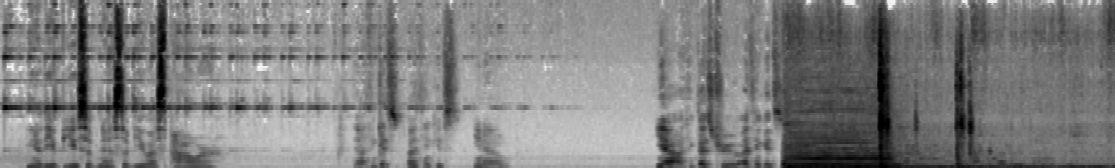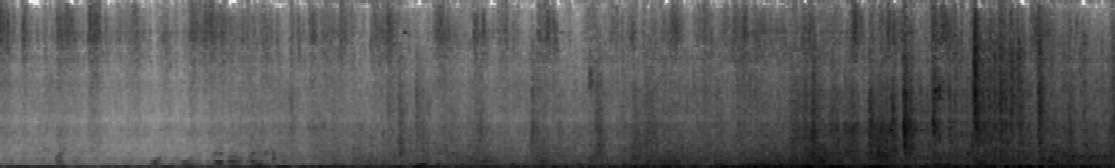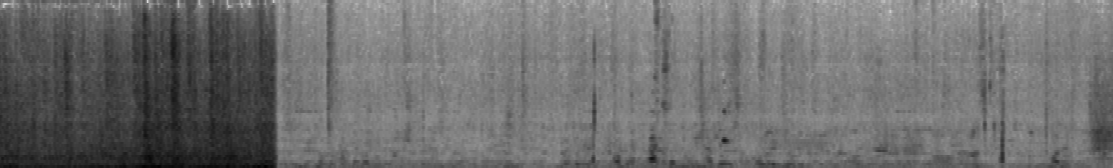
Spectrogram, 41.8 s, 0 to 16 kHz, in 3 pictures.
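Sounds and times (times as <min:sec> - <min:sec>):
speech: 0:00.4 - 0:02.8, 0:04.4 - 0:06.5, 0:08.2 - 0:11.6
ferry horn blast at terminal: 0:09.8 - 0:14.6
ferry engine low rumble: 0:09.8 - 0:31.4
ambient ferry terminal noise: 0:09.8 - 0:41.7.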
